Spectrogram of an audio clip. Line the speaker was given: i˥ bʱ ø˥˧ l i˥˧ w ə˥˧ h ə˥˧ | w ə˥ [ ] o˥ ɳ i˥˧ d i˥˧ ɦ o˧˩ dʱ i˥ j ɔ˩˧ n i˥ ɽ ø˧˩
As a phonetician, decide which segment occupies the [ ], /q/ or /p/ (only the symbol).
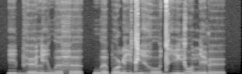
p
